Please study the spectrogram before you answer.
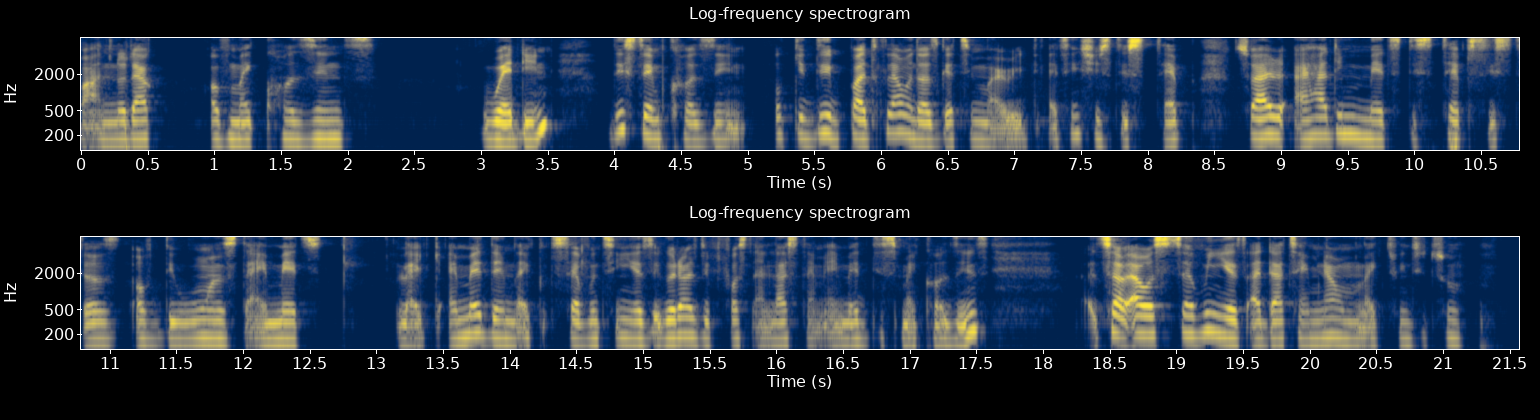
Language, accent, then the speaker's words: English; Kogi, Nigeria; Like, in case you don't know, I'm from Kogi State, and prior to this, my last trip, I hadn't gone there in like 10 years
